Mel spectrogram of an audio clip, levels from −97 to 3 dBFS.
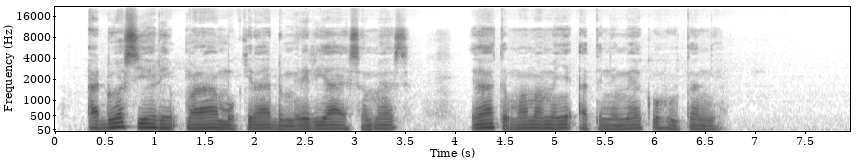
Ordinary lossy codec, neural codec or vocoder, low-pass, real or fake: none; vocoder, 44.1 kHz, 128 mel bands, Pupu-Vocoder; none; fake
